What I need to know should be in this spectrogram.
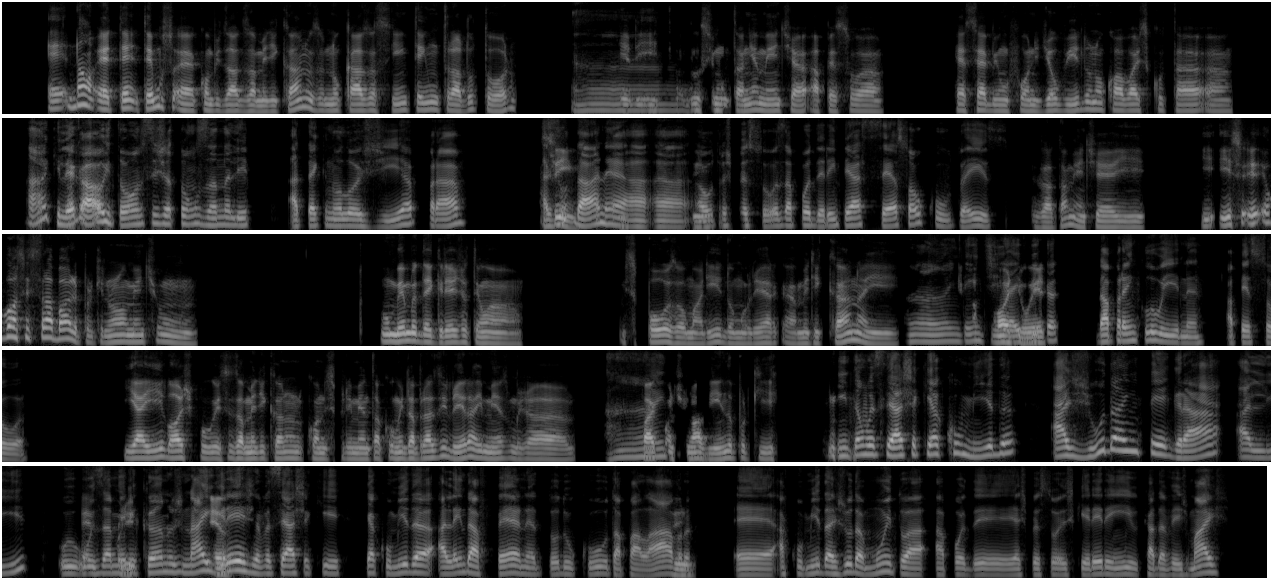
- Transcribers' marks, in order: unintelligible speech; laugh
- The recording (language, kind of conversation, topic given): Portuguese, podcast, Como a comida une as pessoas na sua comunidade?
